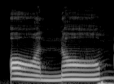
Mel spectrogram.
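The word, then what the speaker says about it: อ่อนน้อม: come to the fourth value this one is on norm tom ton oh my god so long well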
